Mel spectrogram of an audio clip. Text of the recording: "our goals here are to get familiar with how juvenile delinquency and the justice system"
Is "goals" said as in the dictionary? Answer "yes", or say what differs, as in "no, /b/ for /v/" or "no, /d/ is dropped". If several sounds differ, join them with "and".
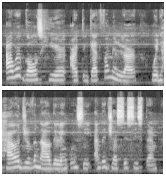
no, /s/ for /z/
